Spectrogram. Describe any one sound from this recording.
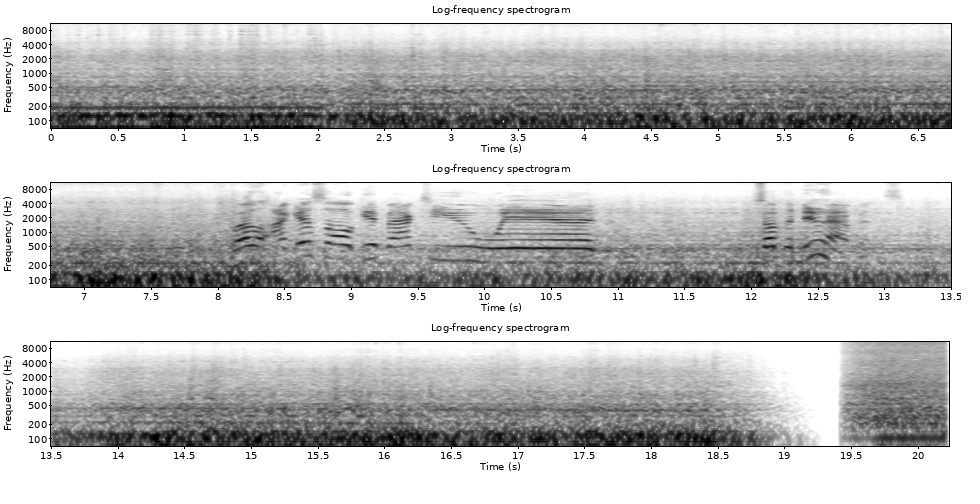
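Tyres crunch over a gravel road.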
